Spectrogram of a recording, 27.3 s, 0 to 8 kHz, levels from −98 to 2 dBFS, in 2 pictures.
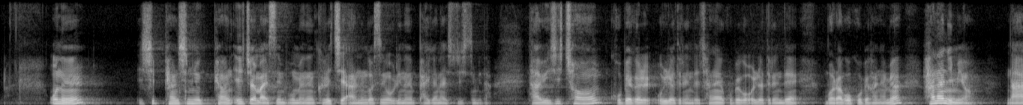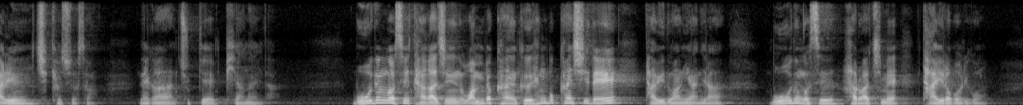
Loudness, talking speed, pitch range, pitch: -25 LUFS, 270 characters per minute, 105-150 Hz, 125 Hz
